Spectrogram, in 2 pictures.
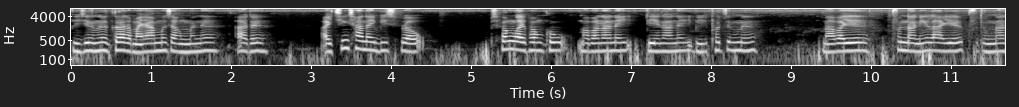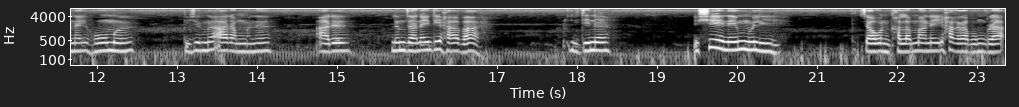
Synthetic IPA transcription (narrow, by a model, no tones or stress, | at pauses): b̥izɯŋnɯɡaɾmajamɯzaŋmɯnɯ | a̰ɾɯ | a̰jtʰiŋsanajbisbɾaw | si̥pʰaŋlajpʰaŋkʰɯwmaβananajdenanajbipʰɯɾzɯŋnɯ | maβajɯpʰunːanilajɯpʰuduŋnanajɦɔmɯ | b̥izɯŋnɯʔaɾaŋmɯnɯ | aɾɯ | lɯmzanajdiɦaba | nidinɯ | isenɯjmuli | z̥awɔnkʰalamanɯjhaɡɾabɔŋɡɾa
